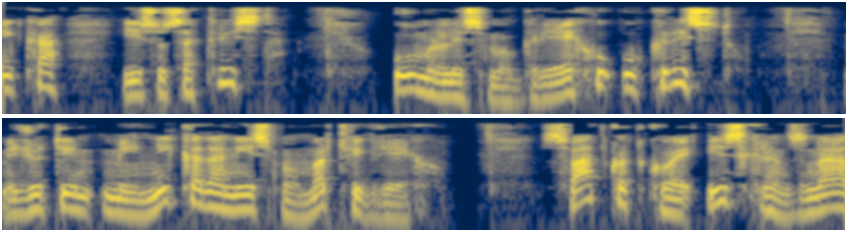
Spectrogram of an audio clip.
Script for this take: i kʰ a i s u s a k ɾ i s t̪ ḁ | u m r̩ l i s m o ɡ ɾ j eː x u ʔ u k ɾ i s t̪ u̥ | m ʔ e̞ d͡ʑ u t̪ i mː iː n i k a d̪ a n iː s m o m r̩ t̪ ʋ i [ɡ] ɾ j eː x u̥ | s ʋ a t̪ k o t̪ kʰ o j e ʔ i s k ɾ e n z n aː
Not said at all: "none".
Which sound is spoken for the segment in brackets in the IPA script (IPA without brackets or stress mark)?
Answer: ɡ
